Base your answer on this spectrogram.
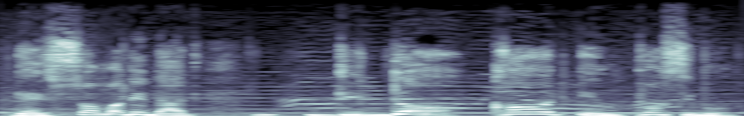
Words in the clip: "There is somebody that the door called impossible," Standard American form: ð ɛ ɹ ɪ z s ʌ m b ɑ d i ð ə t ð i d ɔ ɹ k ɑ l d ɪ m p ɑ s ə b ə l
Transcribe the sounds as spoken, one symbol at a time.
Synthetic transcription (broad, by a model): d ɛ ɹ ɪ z s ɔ m b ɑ d i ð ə t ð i d ɔ k ɑ l d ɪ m p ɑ s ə b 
